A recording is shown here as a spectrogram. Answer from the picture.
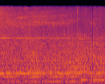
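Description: Ambient score from a sci-fi TV episode: long held synth notes over a low rumble, with the notes changing about one and a half seconds in.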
